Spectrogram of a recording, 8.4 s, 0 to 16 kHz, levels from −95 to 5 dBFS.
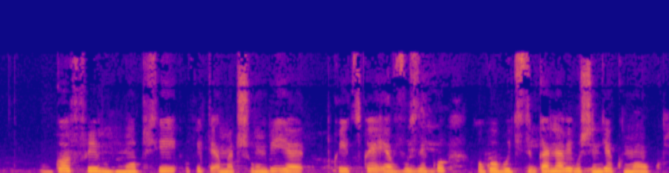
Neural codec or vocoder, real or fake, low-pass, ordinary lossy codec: none; real; 14.4 kHz; MP3, 48 kbps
